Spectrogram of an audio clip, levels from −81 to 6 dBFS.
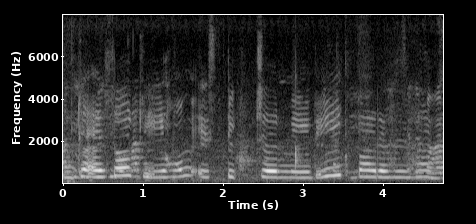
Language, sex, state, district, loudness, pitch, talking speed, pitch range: Hindi, female, Bihar, Kaimur, -16 LUFS, 305 Hz, 125 wpm, 290-320 Hz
